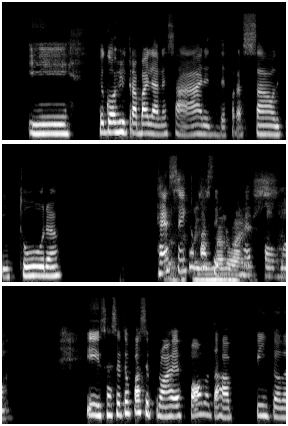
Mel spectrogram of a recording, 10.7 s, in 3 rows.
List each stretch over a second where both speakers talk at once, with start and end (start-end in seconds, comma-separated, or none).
5.5-7.0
